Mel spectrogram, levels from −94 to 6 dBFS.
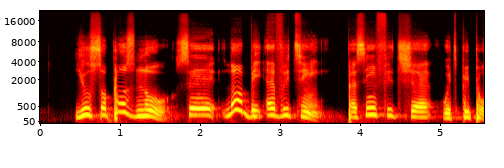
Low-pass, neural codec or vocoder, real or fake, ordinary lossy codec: none; autoencoder, 48 kHz, 32 numbers a frame, DAC-VAE, trained on Japanese speech; fake; none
